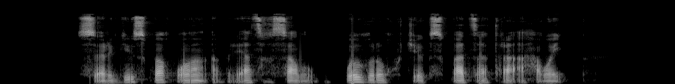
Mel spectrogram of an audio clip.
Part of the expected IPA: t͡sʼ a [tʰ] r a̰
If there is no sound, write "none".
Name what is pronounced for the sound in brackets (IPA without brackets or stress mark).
tʰ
